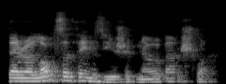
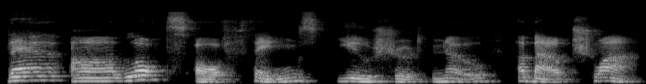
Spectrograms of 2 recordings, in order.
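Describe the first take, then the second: First: Small function words are reduced, with weak vowels. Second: Every syllable is stressed evenly and fully. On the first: The speaker calls it right. "in natural speech, this sentence probably sounds like" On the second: The speaker calls it wrong. "in a very robotic and boring way. I'll stress every syllable"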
